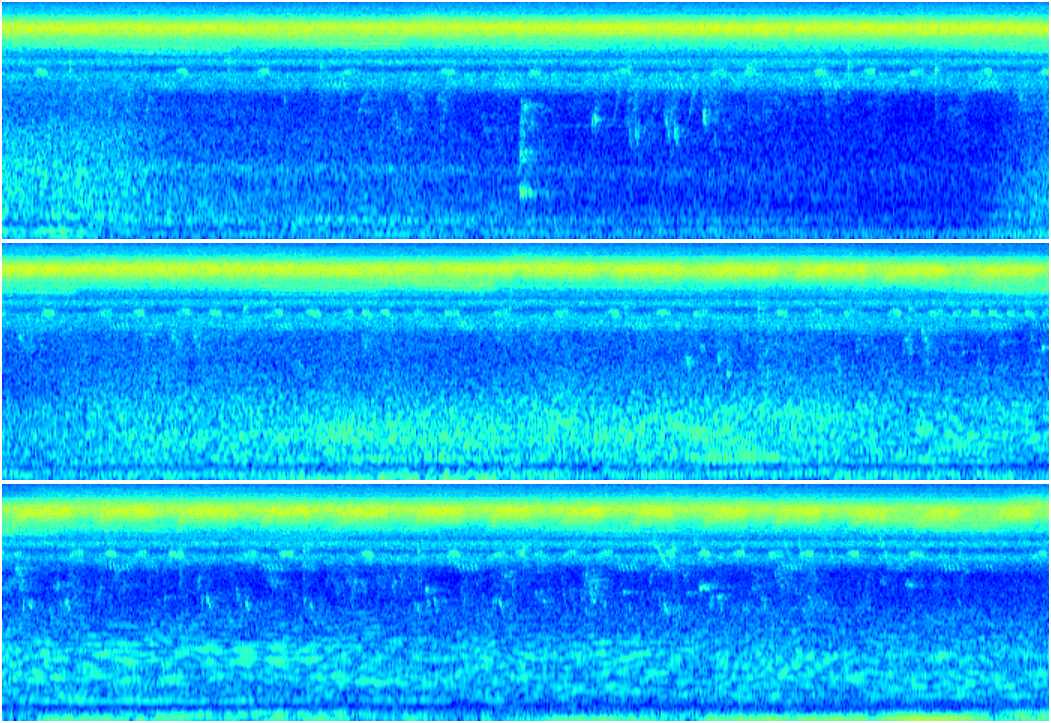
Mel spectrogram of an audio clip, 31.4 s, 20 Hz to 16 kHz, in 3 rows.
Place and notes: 組合屋生態池, 埔里鎮桃米里 - Birds singing
Birds singing, Traffic Sound, Ecological pool
Zoom H2n MS+XY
